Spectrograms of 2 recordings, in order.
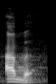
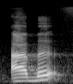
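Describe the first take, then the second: First: The final b is said softly without a bounce. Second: The final b is released with an audible bounce. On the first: The speaker calls it wrong. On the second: The speaker calls it right.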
